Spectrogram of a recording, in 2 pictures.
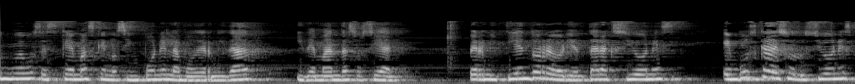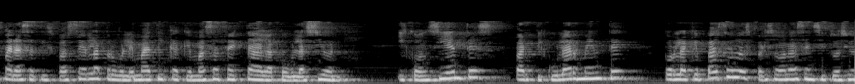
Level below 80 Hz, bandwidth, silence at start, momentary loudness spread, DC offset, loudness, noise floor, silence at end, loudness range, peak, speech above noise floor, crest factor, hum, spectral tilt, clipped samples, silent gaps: -48 dBFS; 8 kHz; 0 s; 8 LU; under 0.1%; -16 LUFS; -40 dBFS; 0 s; 2 LU; -4 dBFS; 25 dB; 12 dB; none; -6 dB/octave; under 0.1%; none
